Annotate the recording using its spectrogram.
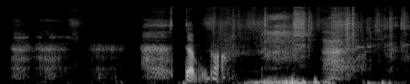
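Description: Short, quick breaths close to a phone microphone, then low rumbling wind and handling noise as the phone is swung about in fast movement.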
